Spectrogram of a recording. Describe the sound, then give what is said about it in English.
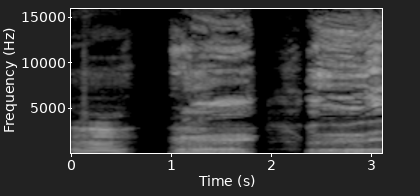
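A man's voice imitates a bear roar in three loud, raspy growling bursts separated by short pauses, the first starting with a pitched vocal wail before turning gravelly. “Good job on the roar.”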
